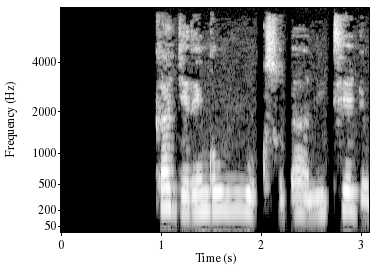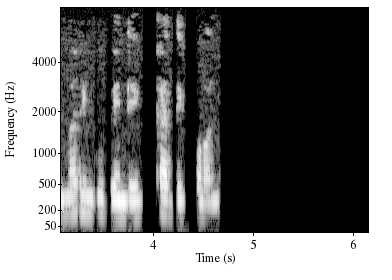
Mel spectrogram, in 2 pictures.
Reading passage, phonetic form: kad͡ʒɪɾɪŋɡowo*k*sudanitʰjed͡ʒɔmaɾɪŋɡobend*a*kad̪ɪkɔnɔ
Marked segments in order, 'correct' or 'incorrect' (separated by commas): correct, incorrect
